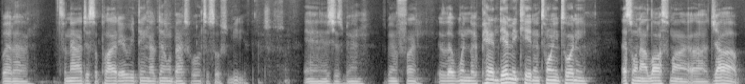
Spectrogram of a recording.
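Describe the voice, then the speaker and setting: A man telling his story in a relaxed podcast chat as a guest, full of slang and filler. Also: fairly low pitch, fairly quick. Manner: laid-back slangy storytelling. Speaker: guest YouTuber.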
